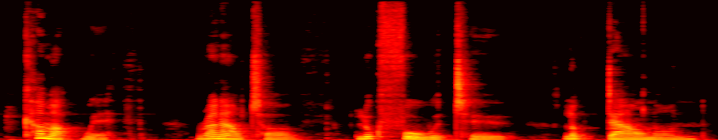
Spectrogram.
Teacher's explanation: now usually we stress the first particle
